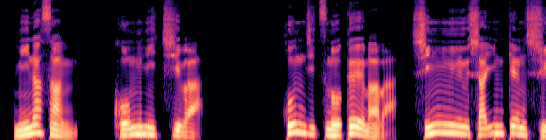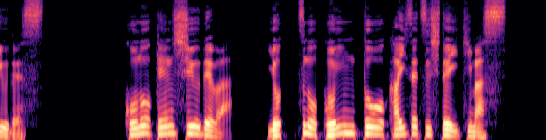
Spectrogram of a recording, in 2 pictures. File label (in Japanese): 波形接続型音声合成方式による男性の声, 研修男性イメージ; みなさん、こんにちは。本日のテーマは新入社員研修です。; この研修では、4つのポイントを解説していきます。; 近年の音声合成ソフト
